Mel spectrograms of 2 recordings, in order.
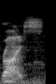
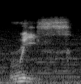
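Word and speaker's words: Reiss: That's how you pronounce it, Rice, not Reese.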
